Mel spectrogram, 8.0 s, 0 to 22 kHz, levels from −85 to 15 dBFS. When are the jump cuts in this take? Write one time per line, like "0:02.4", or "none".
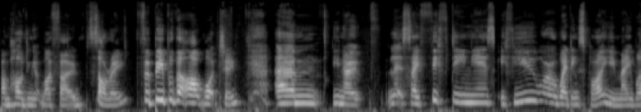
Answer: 0:04.1
0:04.8
0:06.2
